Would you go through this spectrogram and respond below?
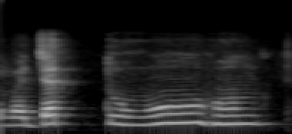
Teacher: یہاں پہ ادغام ہوگا جو کہ مکمل طور پر ادغام کیا جائے گا، دال کا قلقلہ ادا نہیں ہوگا ، کیونکہ ہم مخرج حروف جب اکٹھے آ جاتے ہیں ایک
